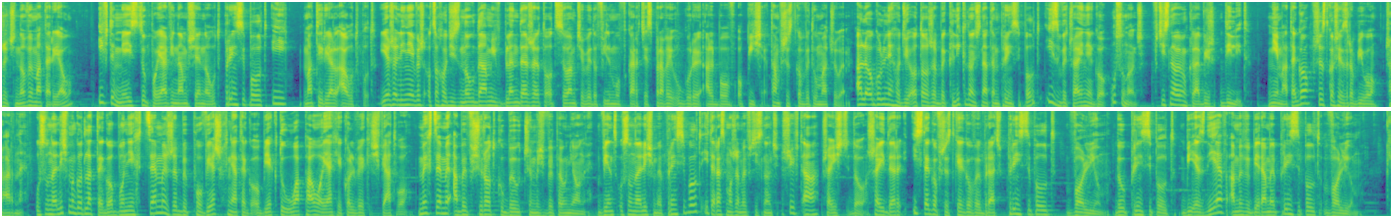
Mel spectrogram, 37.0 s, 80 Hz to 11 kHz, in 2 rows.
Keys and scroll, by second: 15.0 Delete, 28.3 shift+a.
